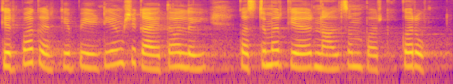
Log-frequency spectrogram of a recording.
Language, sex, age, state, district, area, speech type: Punjabi, female, 18-30, Punjab, Kapurthala, urban, read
